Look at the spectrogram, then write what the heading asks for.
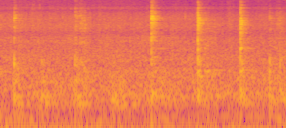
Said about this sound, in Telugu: చూడండి, ఫ్రై అవుతుంది.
